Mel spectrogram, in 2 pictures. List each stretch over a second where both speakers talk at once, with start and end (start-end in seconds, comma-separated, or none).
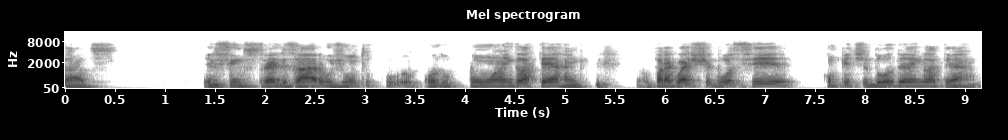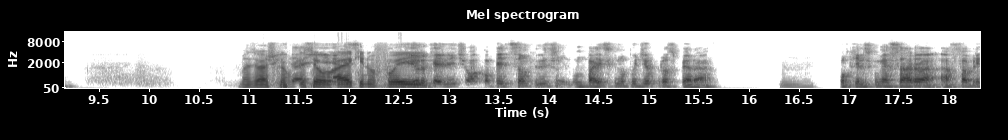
11.2-12.8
